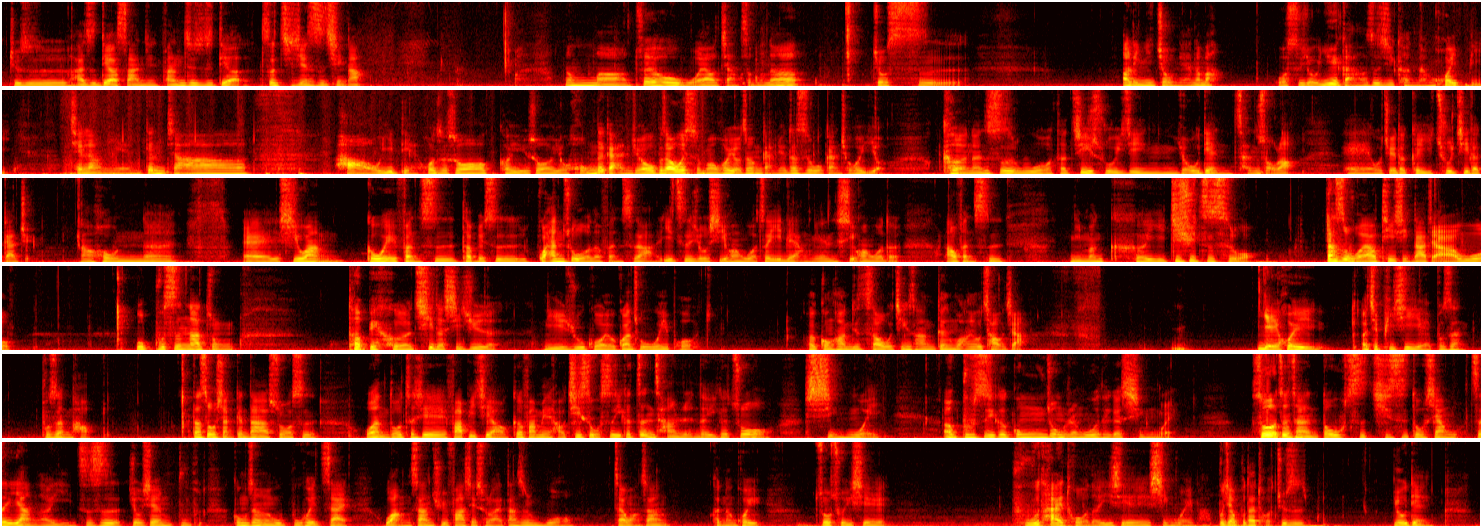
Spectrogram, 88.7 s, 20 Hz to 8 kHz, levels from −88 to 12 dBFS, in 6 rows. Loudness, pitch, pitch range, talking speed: -24 LUFS, 100 Hz, 90-115 Hz, 235 characters per minute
